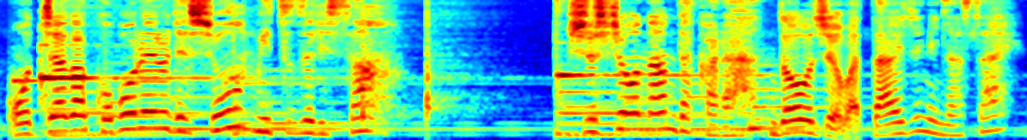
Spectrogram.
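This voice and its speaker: A woman's voice: high-pitched, rapid-fire, natural voice. A voice actress playing a composed, ladylike schoolgirl who teases dryly, in a game voice clip with music under it. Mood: cool. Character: poised, cool-headed schoolgirl who hides her true self.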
